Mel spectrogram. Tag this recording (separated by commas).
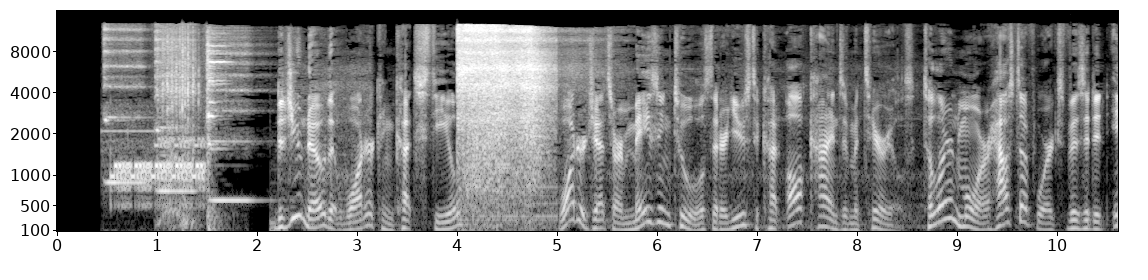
Music, Speech, inside a large room or hall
